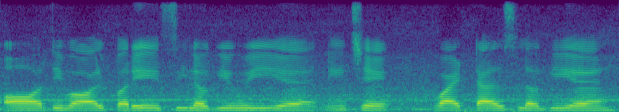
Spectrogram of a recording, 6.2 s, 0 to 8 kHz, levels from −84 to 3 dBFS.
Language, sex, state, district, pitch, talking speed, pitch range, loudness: Hindi, male, Chhattisgarh, Raipur, 155 Hz, 115 wpm, 155-160 Hz, -15 LUFS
